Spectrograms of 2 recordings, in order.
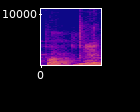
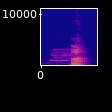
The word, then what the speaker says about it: parle: we did say that when a word ends with letter E or ES, then the E and ES are silent. That's why we say je parle, I speak.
